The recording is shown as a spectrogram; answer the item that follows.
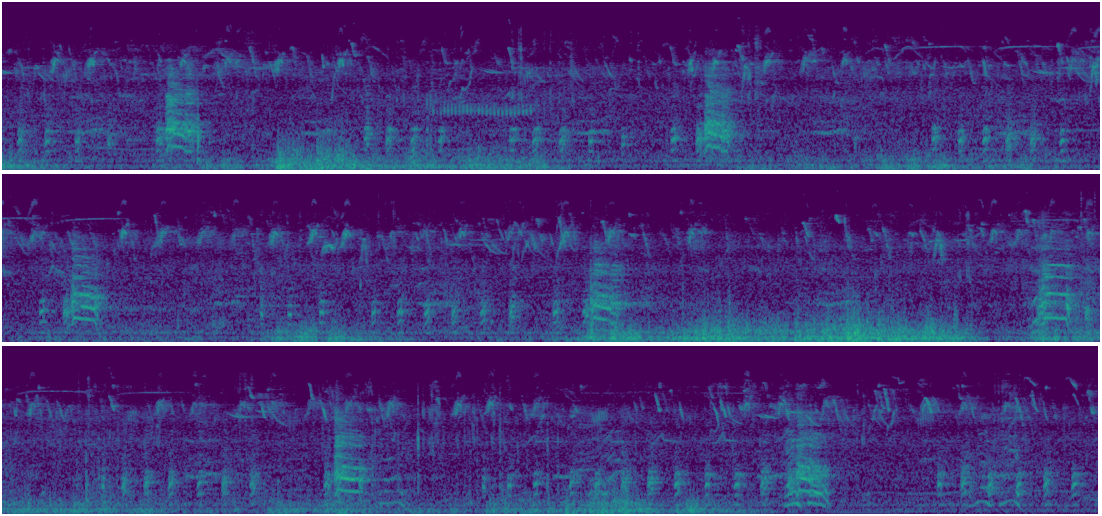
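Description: Chickens clucking, one call about every four to five seconds, over a steady scatter of high chirps from a flock of small ground-feeding finches. A low rumble comes and goes underneath.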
